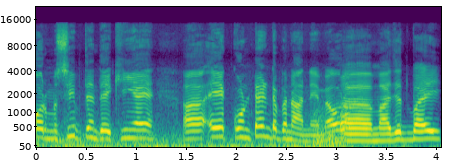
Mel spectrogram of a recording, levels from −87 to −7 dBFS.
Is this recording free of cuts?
no; 1 cut; at 3.1 s

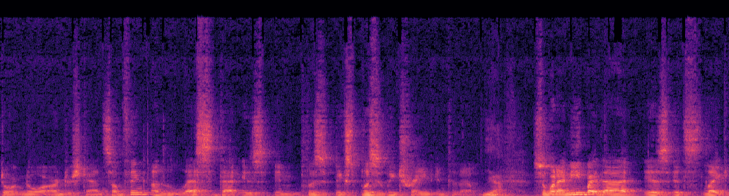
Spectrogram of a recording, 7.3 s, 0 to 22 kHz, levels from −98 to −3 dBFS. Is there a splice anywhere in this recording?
no; 0 cuts

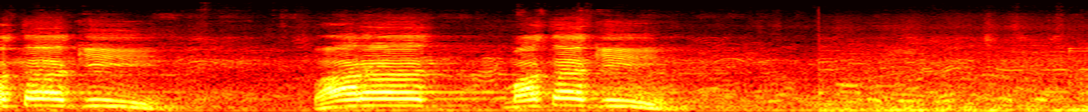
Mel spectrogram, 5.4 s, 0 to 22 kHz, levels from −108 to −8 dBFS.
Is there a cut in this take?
yes; 1 cut; at 4.1 s

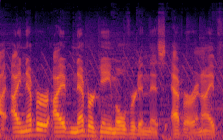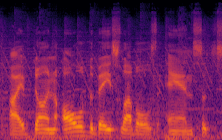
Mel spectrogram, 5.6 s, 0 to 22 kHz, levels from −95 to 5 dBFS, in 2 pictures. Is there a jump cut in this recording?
no; 0 cuts

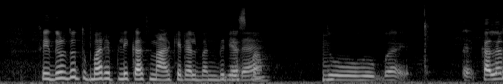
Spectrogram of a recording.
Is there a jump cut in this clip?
yes; 1 cut; at 3.2 s

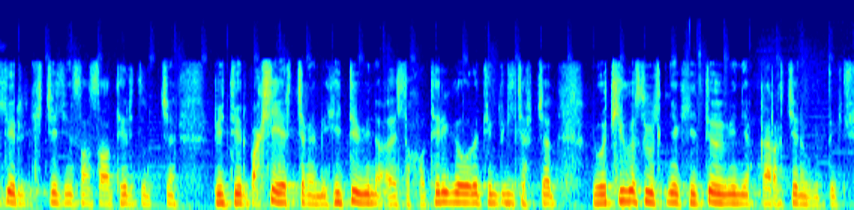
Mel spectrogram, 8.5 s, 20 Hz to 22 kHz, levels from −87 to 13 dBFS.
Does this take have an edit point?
no; 0 cuts

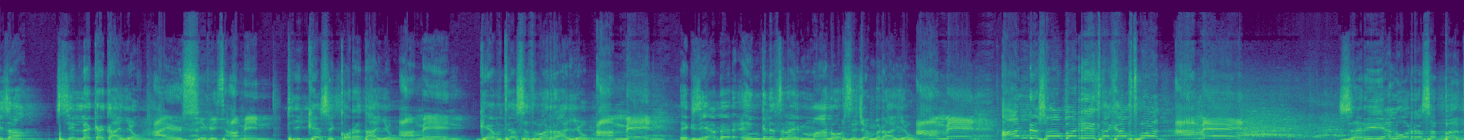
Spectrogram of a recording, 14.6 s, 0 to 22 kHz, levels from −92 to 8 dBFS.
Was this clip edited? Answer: no; 0 cuts

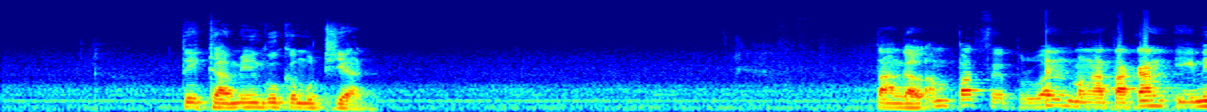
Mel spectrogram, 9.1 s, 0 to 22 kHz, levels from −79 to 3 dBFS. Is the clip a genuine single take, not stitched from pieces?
no; 1 cut; at 7.8 s

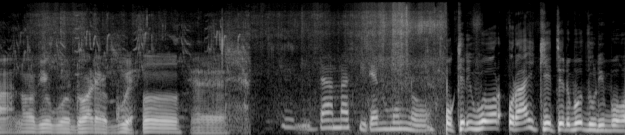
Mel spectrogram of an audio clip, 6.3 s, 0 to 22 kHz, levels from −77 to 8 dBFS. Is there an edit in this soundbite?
yes; 1 cut; at 2.4 s

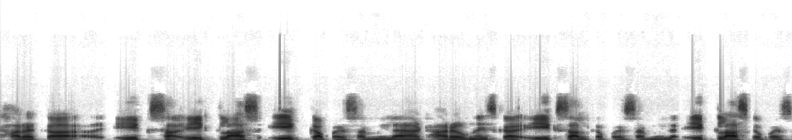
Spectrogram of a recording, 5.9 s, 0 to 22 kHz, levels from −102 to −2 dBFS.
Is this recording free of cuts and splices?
yes; 0 cuts

